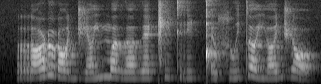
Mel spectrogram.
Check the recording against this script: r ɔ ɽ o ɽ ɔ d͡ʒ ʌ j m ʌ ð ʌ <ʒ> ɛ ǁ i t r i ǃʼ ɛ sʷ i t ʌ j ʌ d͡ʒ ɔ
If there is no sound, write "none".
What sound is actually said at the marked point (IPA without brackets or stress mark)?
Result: ð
